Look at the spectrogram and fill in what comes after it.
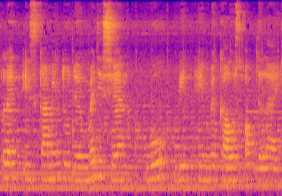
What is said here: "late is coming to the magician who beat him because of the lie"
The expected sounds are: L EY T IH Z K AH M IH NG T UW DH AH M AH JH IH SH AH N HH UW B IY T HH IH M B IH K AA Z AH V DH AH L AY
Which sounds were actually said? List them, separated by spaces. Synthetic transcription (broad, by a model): L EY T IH S K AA M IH NG T UW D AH M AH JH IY S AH N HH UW B IY T HH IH M B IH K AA S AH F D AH L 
